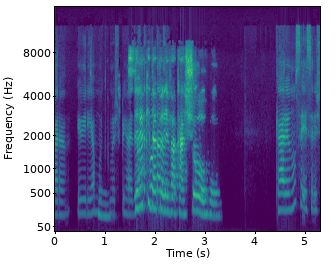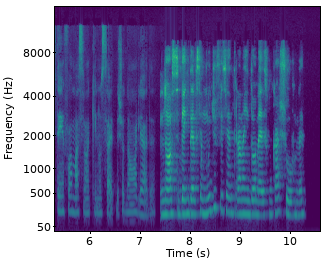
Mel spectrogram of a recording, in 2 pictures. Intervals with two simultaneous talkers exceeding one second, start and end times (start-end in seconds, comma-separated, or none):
0.8-2.3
